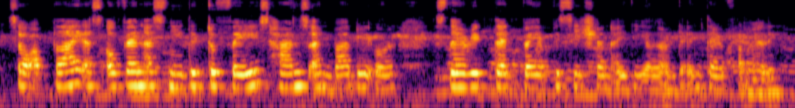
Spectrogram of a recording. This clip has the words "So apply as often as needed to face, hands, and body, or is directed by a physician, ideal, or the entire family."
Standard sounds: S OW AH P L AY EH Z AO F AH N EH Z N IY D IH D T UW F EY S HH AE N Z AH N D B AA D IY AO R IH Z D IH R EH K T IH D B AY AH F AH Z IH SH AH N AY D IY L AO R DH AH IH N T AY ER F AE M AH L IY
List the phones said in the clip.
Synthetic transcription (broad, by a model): S OW AH P L AY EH S AO F AH N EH S N IY D IH D T UW F EY S HH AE N S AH N B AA D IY AO R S D IH R EH K T IH D B AY AH P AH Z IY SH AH N AY D IY L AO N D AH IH N T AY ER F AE M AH L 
